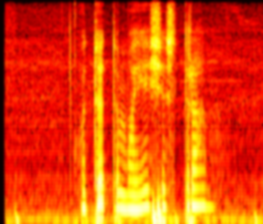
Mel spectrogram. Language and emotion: Russian, neutral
